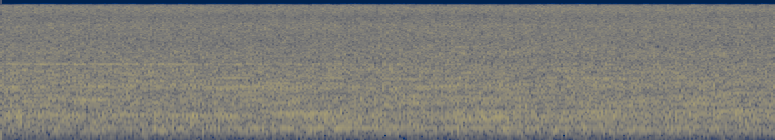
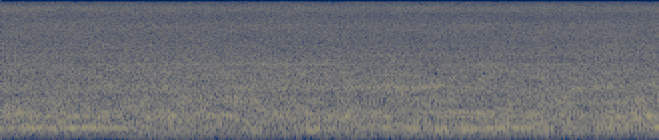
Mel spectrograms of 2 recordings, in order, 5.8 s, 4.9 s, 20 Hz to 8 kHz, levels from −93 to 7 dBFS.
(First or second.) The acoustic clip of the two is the first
